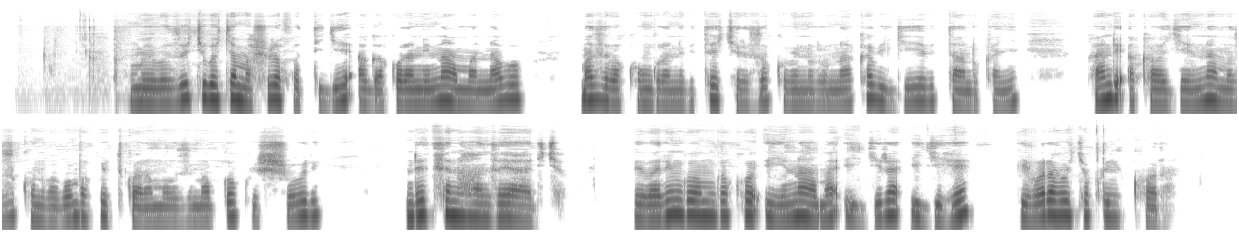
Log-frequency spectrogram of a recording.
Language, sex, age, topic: Kinyarwanda, female, 25-35, education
